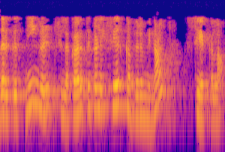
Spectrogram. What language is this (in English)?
Tamil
